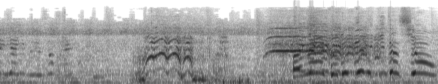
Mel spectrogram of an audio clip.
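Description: Horse whinnying twice: a short quivering call about a second and a half in, then a longer, louder one near the end.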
